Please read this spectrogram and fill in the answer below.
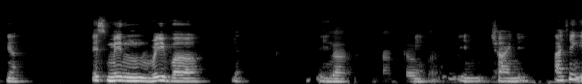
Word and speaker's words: Giang: But when you pronounce Zan, that's the first word. TR. Yeah, my first name and is my last name. That's pronounced as Zan. Okay. Yeah, Giang. Yeah. It means river. Yeah. Zan.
